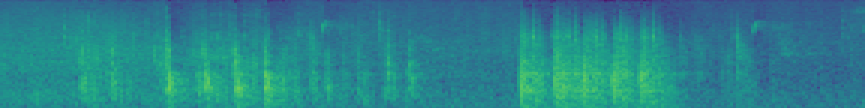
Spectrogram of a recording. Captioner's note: rapping on door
